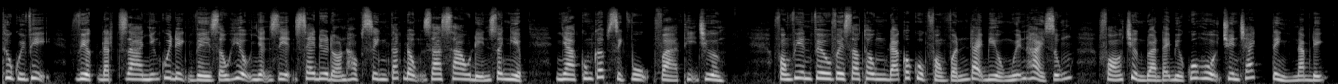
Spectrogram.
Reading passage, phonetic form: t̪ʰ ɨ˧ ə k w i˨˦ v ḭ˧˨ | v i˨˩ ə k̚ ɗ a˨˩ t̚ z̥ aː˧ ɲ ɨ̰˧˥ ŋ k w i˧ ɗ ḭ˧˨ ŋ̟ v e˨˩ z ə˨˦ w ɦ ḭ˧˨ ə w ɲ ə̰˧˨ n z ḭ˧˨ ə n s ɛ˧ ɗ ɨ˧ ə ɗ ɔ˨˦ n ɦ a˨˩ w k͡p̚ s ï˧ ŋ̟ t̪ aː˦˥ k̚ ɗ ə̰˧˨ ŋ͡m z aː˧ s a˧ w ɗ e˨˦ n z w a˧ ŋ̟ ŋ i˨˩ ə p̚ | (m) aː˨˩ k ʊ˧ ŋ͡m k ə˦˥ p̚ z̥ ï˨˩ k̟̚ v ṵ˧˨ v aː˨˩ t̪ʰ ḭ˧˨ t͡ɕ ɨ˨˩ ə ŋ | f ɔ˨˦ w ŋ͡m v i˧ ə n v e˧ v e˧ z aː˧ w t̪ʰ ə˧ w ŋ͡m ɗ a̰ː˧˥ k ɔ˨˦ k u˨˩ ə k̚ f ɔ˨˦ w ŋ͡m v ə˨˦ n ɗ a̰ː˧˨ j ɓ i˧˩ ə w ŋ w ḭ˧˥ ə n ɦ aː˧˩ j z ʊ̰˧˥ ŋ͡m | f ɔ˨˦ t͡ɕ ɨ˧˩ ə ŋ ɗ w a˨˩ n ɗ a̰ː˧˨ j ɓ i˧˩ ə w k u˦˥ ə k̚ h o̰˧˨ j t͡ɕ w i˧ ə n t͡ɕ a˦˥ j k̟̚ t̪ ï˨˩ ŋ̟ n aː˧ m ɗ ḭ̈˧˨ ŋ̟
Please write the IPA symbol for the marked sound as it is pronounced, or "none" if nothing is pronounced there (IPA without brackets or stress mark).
ɲ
